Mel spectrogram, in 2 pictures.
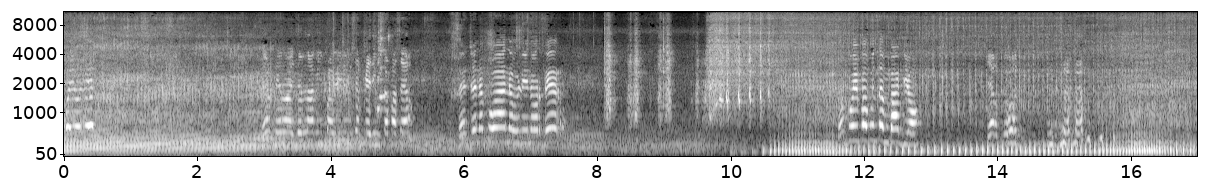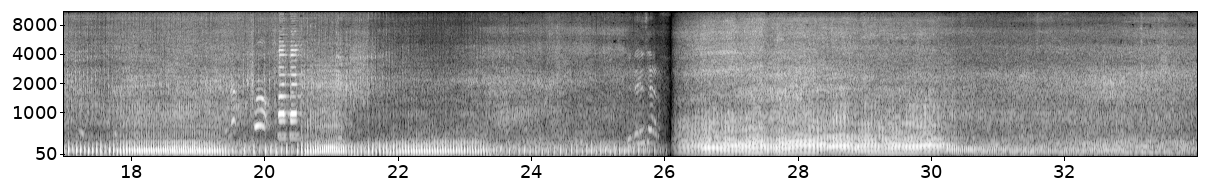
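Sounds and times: voices: 2.6 - 7.8, 19.2 - 20.4
scooter engine running: 12.6 - 22.5.

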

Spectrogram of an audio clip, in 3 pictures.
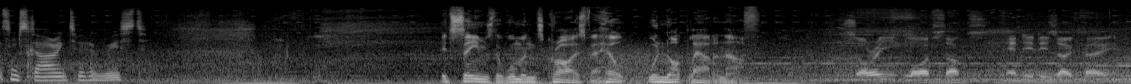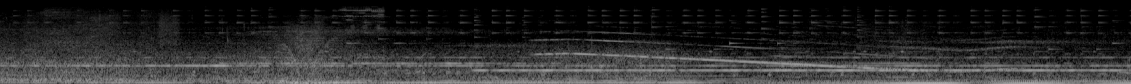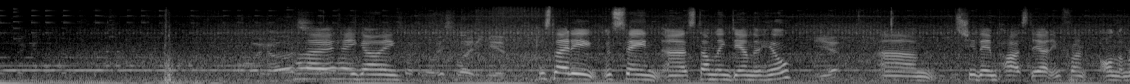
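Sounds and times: voices: 0.0 - 1.7, 4.4 - 14.0, 19.4 - 33.9
low background music: 4.4 - 33.9
ambulance siren: 4.9 - 33.9.

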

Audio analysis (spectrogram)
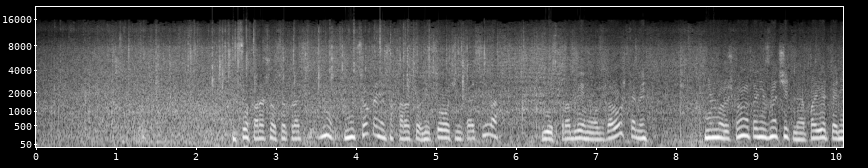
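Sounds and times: rain pattering on umbrella: 0.0 - 10.0
river rushing through channel: 0.0 - 10.0.

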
